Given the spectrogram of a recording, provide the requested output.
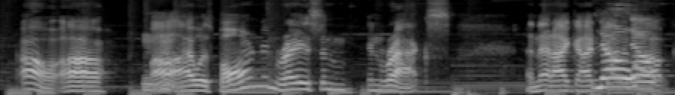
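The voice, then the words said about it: Hard-to-understand put-on character accent. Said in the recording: “I can't understand this guy's accent. ... You did not get that accent in Rax. Where did you get that accent?”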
